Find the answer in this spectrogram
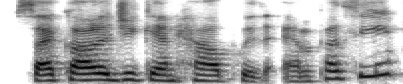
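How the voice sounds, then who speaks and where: A woman's voice: medium pitch, big pitch swings, brisk, mellow, dry recording. A woman from Italy with an Italian accent, giving an enthusiastic online presentation over a video call and chatting her way through it with fillers. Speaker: guest speaker.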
